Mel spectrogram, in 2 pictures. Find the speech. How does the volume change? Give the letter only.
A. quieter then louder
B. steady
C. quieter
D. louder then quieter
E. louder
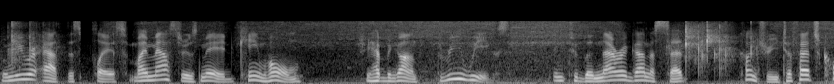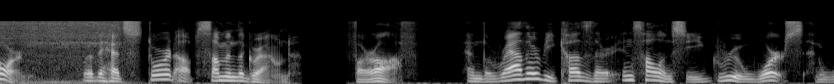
B.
